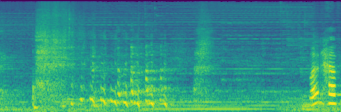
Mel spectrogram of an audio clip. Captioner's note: laughter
